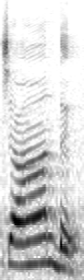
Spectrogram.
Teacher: सिर्फ नाक से ध्वनि नहीं निकली है, नाक और मुंह से दोनों से ध्वनि निकली है। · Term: चंद्र बिंदु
